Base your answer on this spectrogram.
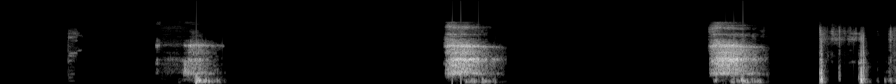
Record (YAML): exhalation_length: 9.0 s
exhalation_amplitude: 31547
exhalation_signal_mean_std_ratio: 0.3
survey_phase: beta (2021-08-13 to 2022-03-07)
age: 45-64
gender: Male
wearing_mask: 'No'
symptom_none: true
smoker_status: Never smoked
respiratory_condition_asthma: false
respiratory_condition_other: false
recruitment_source: REACT
submission_delay: 1 day
covid_test_result: Negative
covid_test_method: RT-qPCR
